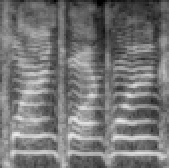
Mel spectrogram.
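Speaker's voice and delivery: high, loud metallic clangs; shouted clang noises; imitated crashing clangs. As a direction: crash like falling armor. Imitates falling armor.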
